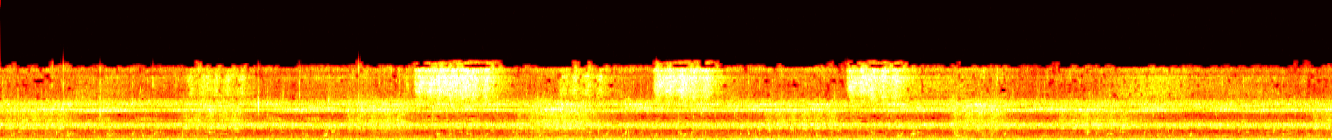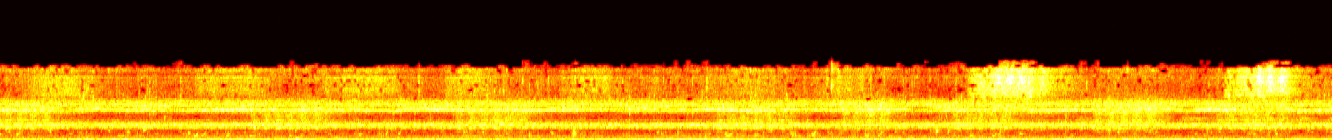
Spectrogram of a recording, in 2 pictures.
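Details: Layered high cricket trilling fills a North Georgia Mountains backyard with a koi pond and fire pit, broken by short louder chirp bursts at intervals, over a low steady background hum and faint trickling water.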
